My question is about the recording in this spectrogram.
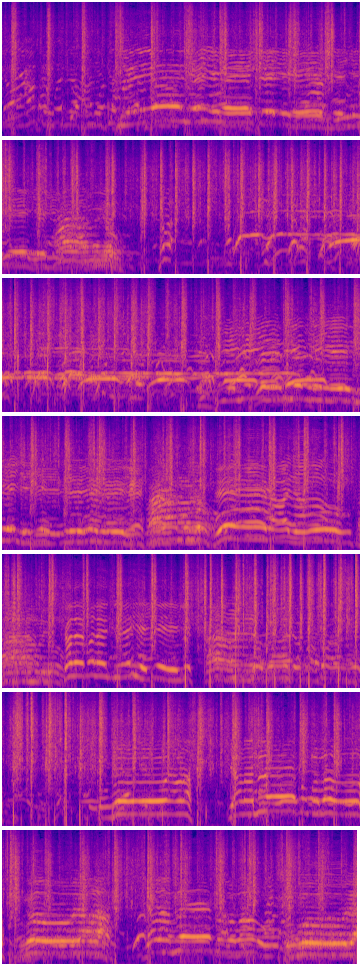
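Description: Several large calabash gourd rattles wrapped in nets of beads or seeds, shaken in a fast, steady rhythm, with a group of voices singing over them.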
